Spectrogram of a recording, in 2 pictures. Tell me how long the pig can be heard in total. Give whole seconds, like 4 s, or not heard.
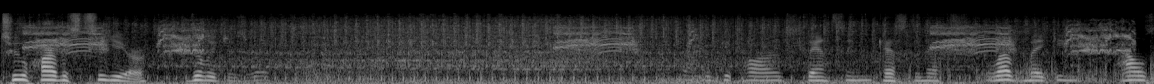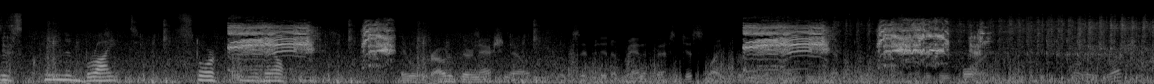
10 s.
